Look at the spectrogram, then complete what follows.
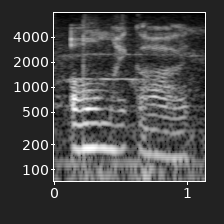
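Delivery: soft, awed exclamation; hushed realization. Retold or imitated. Vlogger retelling her sudden realization, hushed. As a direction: let it out softly, taken aback.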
